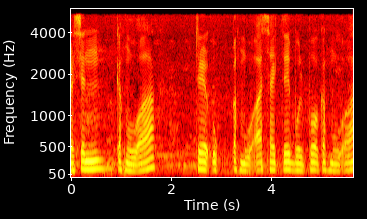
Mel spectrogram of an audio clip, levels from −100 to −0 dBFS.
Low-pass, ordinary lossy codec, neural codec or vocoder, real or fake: 5.4 kHz; MP3, 48 kbps; none; real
